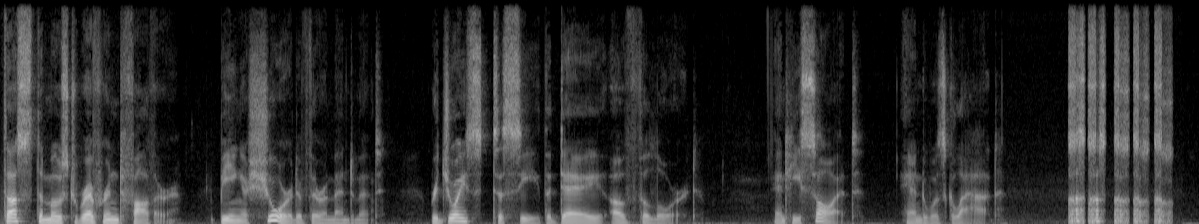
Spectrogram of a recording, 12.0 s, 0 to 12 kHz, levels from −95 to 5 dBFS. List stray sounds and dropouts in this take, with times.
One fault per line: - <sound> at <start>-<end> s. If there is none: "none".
- laugh at 10.7-11.7 s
